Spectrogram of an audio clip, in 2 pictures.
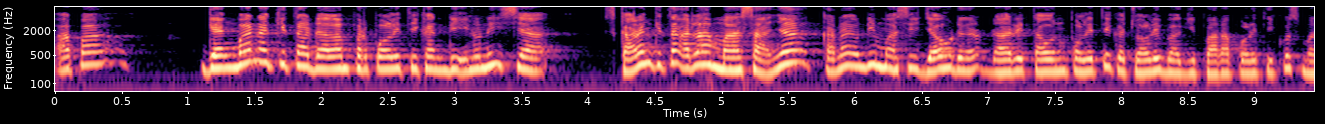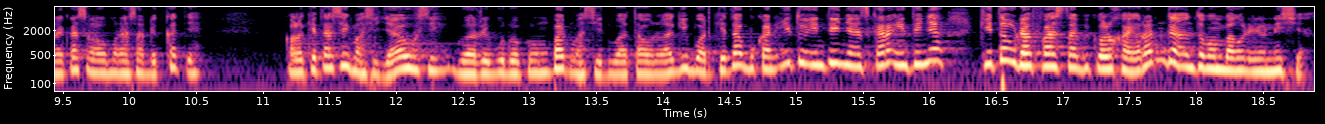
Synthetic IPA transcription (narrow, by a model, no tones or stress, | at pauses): apa | ɡɛŋmanakit̪adalampərpolit̪ikandiːndonesia | sə̥kaɾaŋkit̪aːdalahmasaɲakarnaudɪmasɪhd͡ʒaʊhdədaɾit̪aʊnpolit̪ɪkːət͡ʃualibaɡipaɾapolit̪ikʊsməɾekasəlaluməɾasadəkat̪̚ja | kalokit̪asɪhmasɪhd͡ʒaʊhsɪhduaɾibuduapuluəmpat̪̚masɪhduat̪aʊnlaɡibuat̪̚kit̪abukanit̪uint̪iɲasə̥kaɾaŋint̪̬iɲa | kit̪audahfast̪abikolokajaɾɔnɡaʔunt̪ʊk̚məmbaŋʊnindonesia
